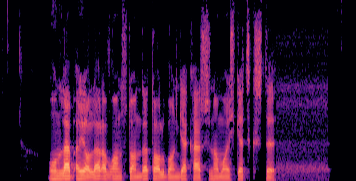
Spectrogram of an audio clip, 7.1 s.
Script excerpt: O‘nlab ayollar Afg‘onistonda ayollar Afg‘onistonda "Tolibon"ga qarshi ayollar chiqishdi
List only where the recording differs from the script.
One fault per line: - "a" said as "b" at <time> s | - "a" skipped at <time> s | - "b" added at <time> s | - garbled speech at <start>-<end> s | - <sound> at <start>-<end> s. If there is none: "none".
- "ayollar Afg‘onistonda" skipped at 3.0 s
- "ayollar" said as "namoyishga" at 4.3 s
